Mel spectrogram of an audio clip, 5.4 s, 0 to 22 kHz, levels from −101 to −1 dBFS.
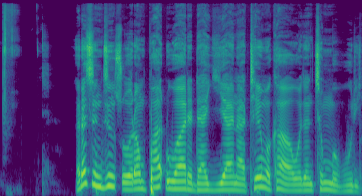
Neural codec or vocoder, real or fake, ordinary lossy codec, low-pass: none; real; none; none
